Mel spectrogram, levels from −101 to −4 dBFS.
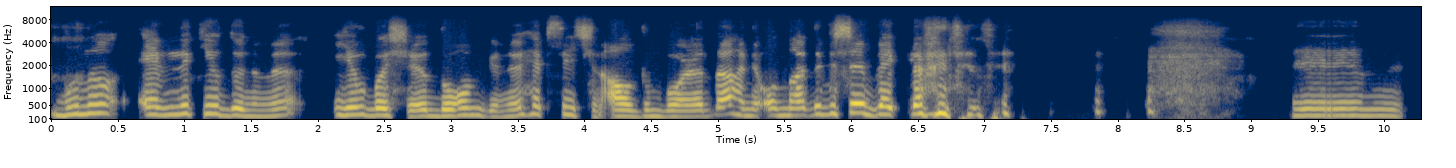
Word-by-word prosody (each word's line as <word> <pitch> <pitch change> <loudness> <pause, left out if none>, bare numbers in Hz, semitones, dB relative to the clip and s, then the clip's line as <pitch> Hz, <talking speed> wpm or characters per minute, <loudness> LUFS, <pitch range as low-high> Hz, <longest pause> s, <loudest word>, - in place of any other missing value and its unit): Bunu 240 +6 0 0.2
evlilik 225 +1 -2
yıl 245 -6 -1
dönümü, 190 0 -1 0.3
yılbaşı, 205 -4 +1
doğum 200 +2 +2
günü, 170 +4 -6
hepsi 230 0 -6
için 190 -4 -8
aldım 180 0 +1
bu 170 0 +1
arada. 175 +8 +1
Hani, 195 -5 -5
onlarda 205 +3 -1
bir - - +1
şey 275 -2 +6
bekleme 235 +2 +3 0.3
dedi. 205 -4 -10 2.2
Emm 195 -1 -4
205 Hz, 110 wpm, -23 LUFS, 185-225 Hz, 2.2 s, şey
